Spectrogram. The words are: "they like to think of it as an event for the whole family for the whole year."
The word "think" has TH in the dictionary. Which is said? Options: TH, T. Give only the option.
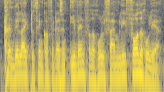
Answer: T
